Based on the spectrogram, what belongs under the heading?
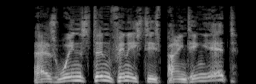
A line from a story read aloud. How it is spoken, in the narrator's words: growled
